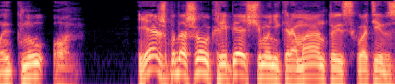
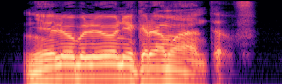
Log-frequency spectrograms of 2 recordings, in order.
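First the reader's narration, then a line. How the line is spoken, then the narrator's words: Grumbled. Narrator (Russian): проворчал тортик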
